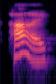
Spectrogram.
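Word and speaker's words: HAI: everybody else featured are H AI pronounced hi, hello there.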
